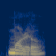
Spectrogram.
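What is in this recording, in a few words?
"moral", Indian English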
